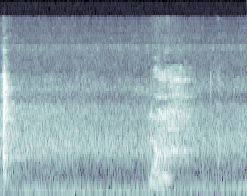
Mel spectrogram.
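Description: A single sharp click from a wrench on a lug nut of a pickup's wheel as it is tightened, followed about a second and a half in by a short grunt that falls in pitch.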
